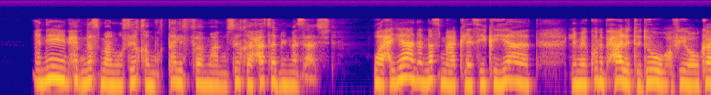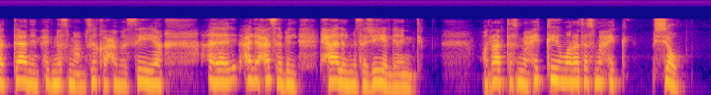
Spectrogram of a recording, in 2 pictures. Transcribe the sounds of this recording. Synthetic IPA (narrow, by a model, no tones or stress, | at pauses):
ʔaninħɪbːnɪsmaʕmuːsiːqɑmʊxt̪alɪfamaʕalmuːsiːqɑħasabɪlmazaːʒ̥ | wɪʔaħjaːnanɪsmaʕklaːsiːkɪjːaːt̪lamːajakuːnbħaːlat̪hʊd̪uːʔawfiʔawɡaːt̪ːaːnjanħɪbːnɪsmaʕmuːsiːqɑħamaːsɪjːa | ʕalaħasabɪlħaːlalmazaːʒɪjːalːiːʕɪnd̪i̥ | mɑrˤːɑːt̪ːɪsmaʕhɪkiwmɑrˤːɑt̪ʔasmaʕhɪki̥ | mɪʃaw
